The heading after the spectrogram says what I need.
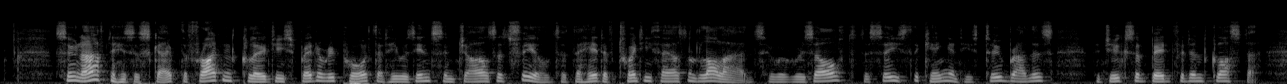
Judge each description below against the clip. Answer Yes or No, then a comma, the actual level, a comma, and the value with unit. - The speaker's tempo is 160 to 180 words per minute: No, average, 190 wpm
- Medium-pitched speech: Yes, medium, 145 Hz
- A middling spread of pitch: Yes, average, 4.3 semitones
